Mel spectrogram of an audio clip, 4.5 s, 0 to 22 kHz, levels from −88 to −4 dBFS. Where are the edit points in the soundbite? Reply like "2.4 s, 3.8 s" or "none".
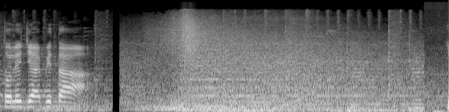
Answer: none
